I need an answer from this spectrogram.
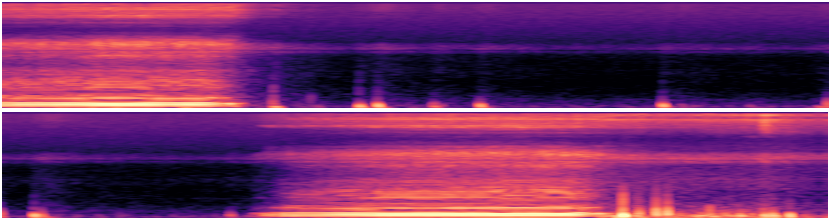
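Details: Indoor snoring from Joschi the dog, who snores a little: two drawn-out, deep, rattling inhalations about five seconds apart, separated by soft ticking and clicking sounds in a quiet room.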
